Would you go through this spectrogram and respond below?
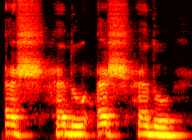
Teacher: sorry and it just goes straight out of the mouth however when you are pronouncing the sheen it's a much fuller sound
